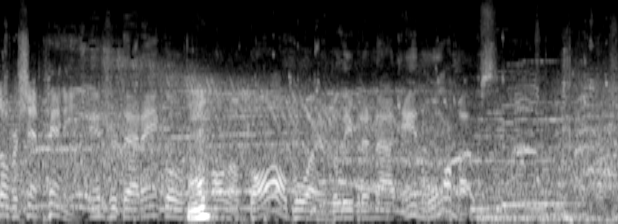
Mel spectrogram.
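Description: Television broadcast of an NBA game at low level: a commentator talking over arena noise, with a basketball bouncing on the hardwood court.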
